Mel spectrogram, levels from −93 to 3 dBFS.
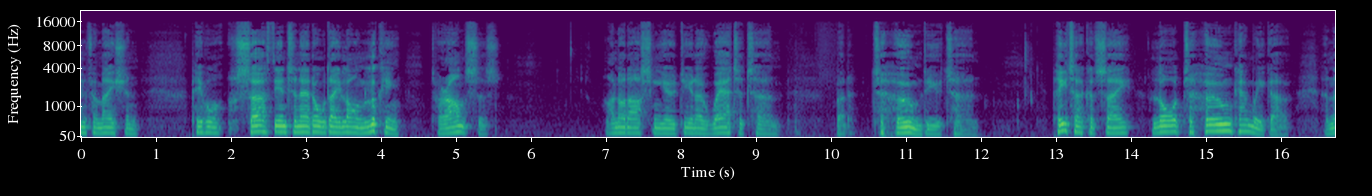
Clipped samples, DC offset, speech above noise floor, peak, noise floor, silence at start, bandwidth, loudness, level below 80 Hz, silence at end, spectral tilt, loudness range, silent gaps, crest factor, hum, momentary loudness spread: under 0.1%; under 0.1%; 43 dB; -12 dBFS; -73 dBFS; 0 s; 16.5 kHz; -31 LUFS; -70 dBFS; 0 s; -5 dB/octave; 7 LU; none; 20 dB; none; 17 LU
